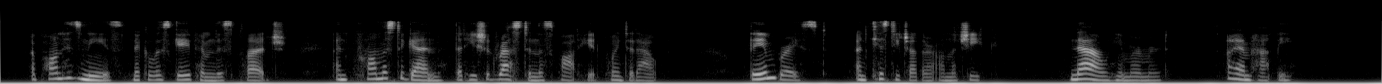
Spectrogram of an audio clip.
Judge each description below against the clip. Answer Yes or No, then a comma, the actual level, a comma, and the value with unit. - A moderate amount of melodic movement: Yes, average, 4.2 semitones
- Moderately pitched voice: No, high, 200 Hz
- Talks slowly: No, average, 160 wpm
